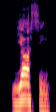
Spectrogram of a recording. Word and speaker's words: yosi: Todits, which is spelled as T-O-D-I-T-S. Our last word for this lesson, yossi. Yossi. Yossi. Yossi is spelled as Y-O-S-I.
